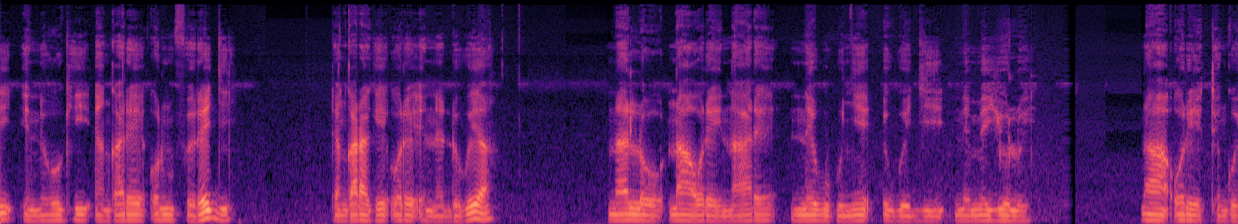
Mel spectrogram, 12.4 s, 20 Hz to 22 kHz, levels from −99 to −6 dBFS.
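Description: Comfort noise in place of the background appears in this speech clip at 2.65–3.31 s, 5.25–6.07 s and 10.65–11.41 s, where the real room noise gives way to a flat, featureless hiss for 0.66, 0.82 and 0.76 s. The likely cause is discontinuous transmission, pointing to Opus DTX: the sender goes quiet in pauses and the receiver synthesises stand-in noise, here about 3 dB quieter, level, and about 2 dB quieter.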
